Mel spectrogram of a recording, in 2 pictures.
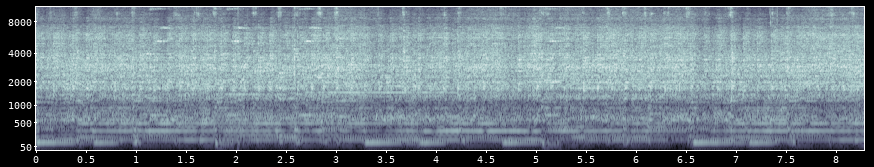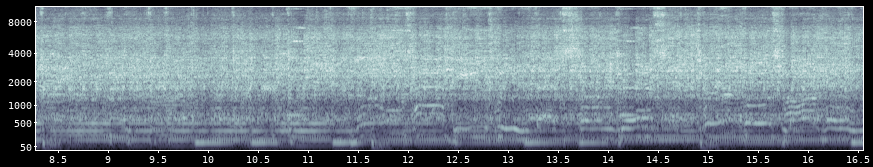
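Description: Country music playing on an FM radio station.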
